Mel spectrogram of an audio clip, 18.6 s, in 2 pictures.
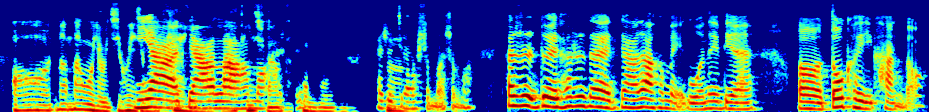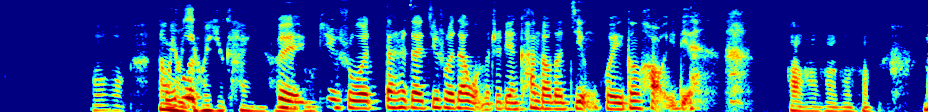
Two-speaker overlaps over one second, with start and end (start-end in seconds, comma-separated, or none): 1.3-3.1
